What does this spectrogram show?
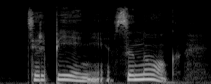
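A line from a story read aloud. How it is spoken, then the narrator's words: Silent mental plea. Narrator (Russian): мысленно взмолился Клавдий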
